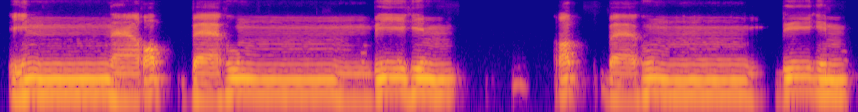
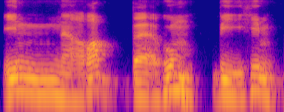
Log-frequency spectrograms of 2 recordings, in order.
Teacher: Jadi mimnya itu harus didengungkan. Ketika kapan? Ketika mim sukun ini bertemu dengan huruf ba. Atau yang kita sebut dengan ikhfa syafawi.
